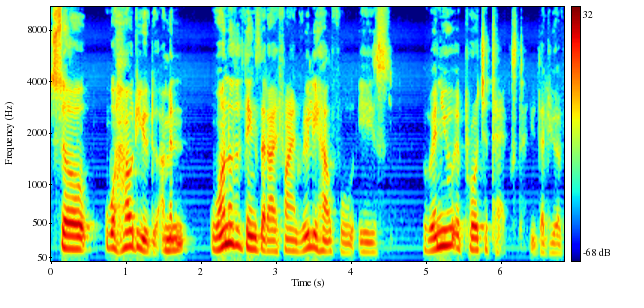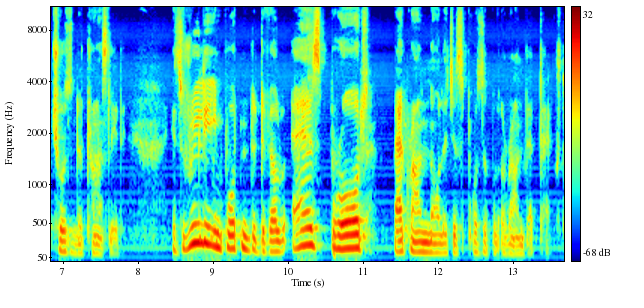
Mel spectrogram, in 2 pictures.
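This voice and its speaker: Recorded very cleanly against a silent background, a man with a dark, mellow tone and fairly high pitch speaks at a moderate pace, with very wide pitch swings and big swings in loudness. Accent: Tibetan. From Tibetan, raised in India. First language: Tibetan. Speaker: translator and Buddhist scholar. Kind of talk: conference closing speech with personal story. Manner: halting, with many fillers.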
